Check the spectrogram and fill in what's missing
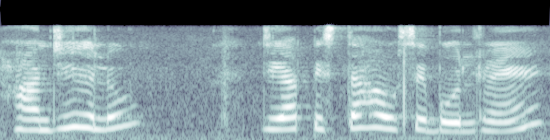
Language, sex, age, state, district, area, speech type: Urdu, female, 18-30, Telangana, Hyderabad, urban, spontaneous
